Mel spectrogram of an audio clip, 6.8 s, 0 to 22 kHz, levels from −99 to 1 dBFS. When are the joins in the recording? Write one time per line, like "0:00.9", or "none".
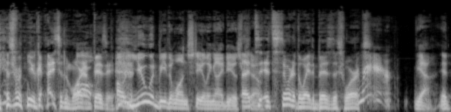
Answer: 0:03.6
0:04.4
